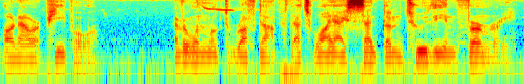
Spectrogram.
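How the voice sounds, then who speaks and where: A man playing a brooding, commanding prince in an audio drama, with a measured, terse and guarded delivery. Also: on the low side, steady tone, slight background noise, natural voice. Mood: stern, probing.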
